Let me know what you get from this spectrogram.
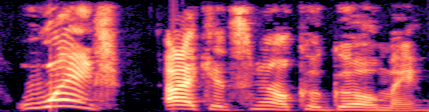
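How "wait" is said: sudden loud, higher shout; angry yell. Acted. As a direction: bark it out angrily. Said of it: "the angry male yell".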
